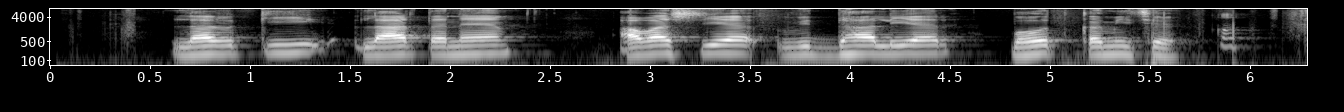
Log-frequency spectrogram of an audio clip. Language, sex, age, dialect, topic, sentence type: Magahi, male, 18-24, Northeastern/Surjapuri, banking, statement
